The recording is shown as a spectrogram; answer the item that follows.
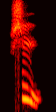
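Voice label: "士" Chinese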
